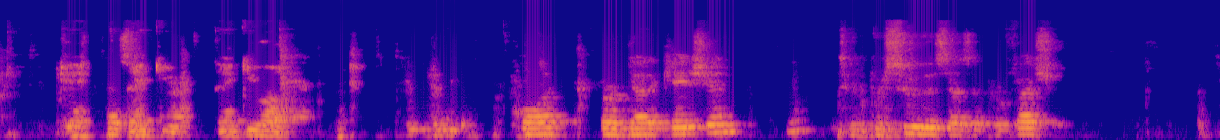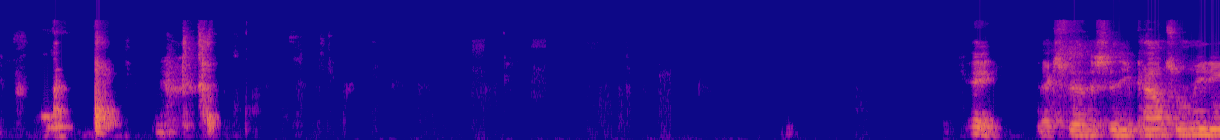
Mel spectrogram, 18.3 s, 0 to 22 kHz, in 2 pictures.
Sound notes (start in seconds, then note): 9.8 sound of clapping is cut off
